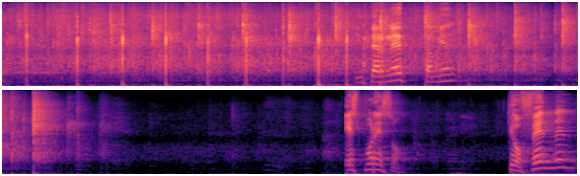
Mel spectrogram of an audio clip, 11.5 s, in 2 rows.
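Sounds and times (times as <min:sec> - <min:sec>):
audience applause: 0:00.0 - 0:06.8
louder sharp claps: 0:00.0 - 0:06.9
speech: 0:03.6 - 0:04.7, 0:09.2 - 0:09.8, 0:10.8 - 0:11.5.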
